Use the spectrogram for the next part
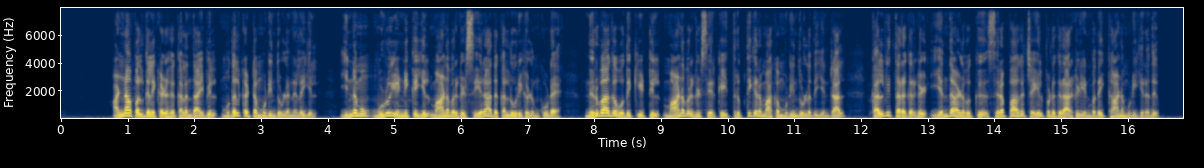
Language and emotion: Tamil, neutral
